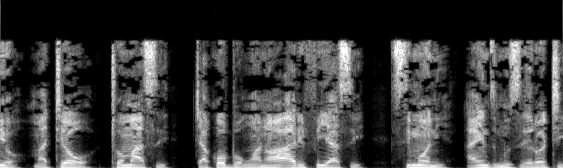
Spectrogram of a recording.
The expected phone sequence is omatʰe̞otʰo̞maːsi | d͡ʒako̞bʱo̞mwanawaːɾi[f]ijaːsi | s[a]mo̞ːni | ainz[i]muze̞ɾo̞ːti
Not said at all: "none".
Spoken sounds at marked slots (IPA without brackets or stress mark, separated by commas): f, i, i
